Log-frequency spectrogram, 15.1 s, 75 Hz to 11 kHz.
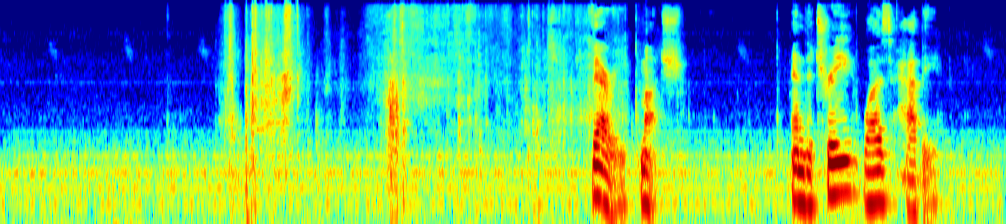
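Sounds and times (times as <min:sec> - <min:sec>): book pages rustling: 0:03.3 - 0:09.6.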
